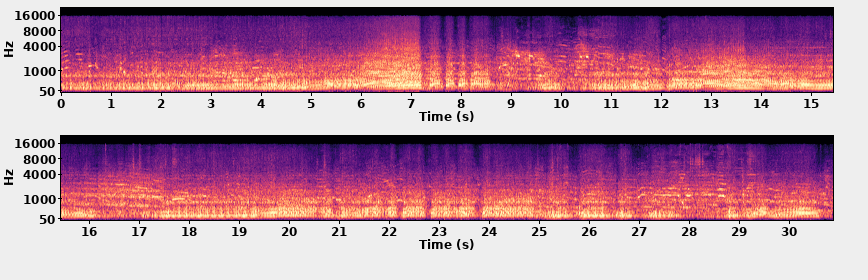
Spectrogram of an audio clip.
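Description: Monster truck engine heard from inside the cab, revving up and falling back again and again as the truck drives and turns, with the loudest rise about seven seconds in.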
